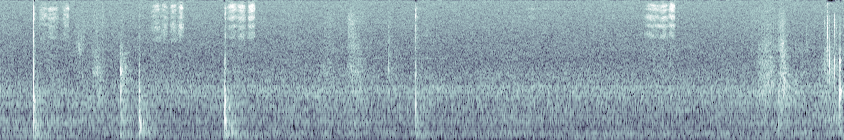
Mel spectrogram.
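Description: Pen drawing a die on paper during a reasoning lesson: faint scratchy strokes and small taps scattered across a quiet background, close and soft, with no talk.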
